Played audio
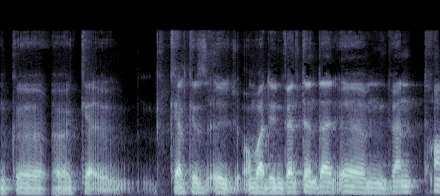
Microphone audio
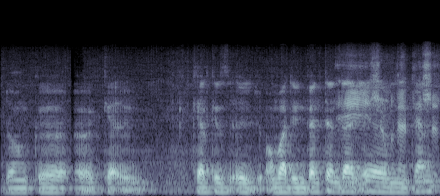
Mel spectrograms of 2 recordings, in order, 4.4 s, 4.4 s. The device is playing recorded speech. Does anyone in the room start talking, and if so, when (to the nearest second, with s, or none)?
3 s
